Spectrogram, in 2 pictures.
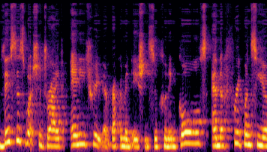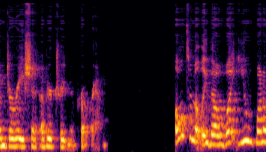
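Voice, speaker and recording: With an American accent, a woman talks at a moderate pace in a fairly high voice with lively intonation. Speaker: speech therapist. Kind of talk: educational explainer.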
